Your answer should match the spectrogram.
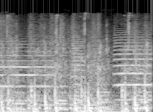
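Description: Horse hooves clip-clop in quick galloping rhythm in the video game Zelda: Twilight Princess, close and steady over a soft musical background.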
